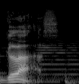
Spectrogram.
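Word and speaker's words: glace: are known as hooks take the french word for ice cream which is glass it's pronounced almost identical to the english word glass and visually shares some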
